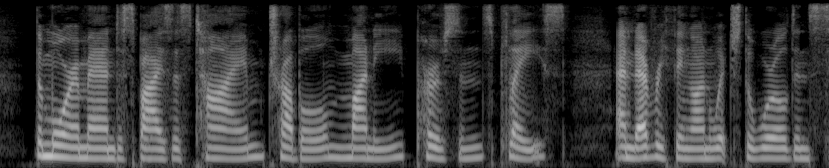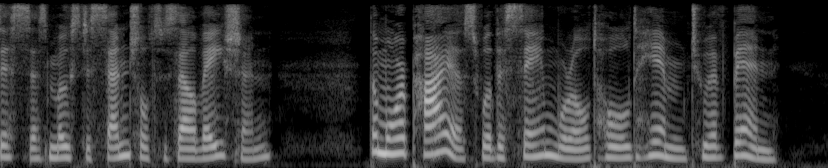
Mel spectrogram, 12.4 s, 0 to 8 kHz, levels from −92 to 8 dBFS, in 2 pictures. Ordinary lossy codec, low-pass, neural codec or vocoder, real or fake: AAC, 48 kbps; 7.2 kHz; none; real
